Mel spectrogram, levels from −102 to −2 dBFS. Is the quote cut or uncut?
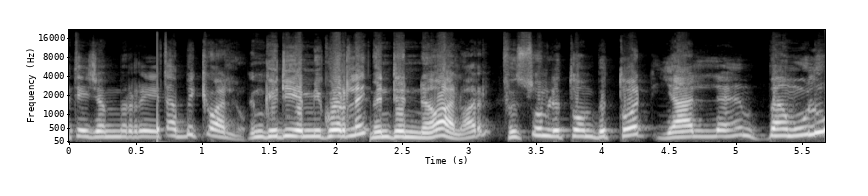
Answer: cut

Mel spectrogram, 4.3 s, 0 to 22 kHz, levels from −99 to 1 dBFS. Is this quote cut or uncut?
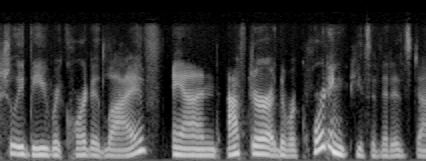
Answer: cut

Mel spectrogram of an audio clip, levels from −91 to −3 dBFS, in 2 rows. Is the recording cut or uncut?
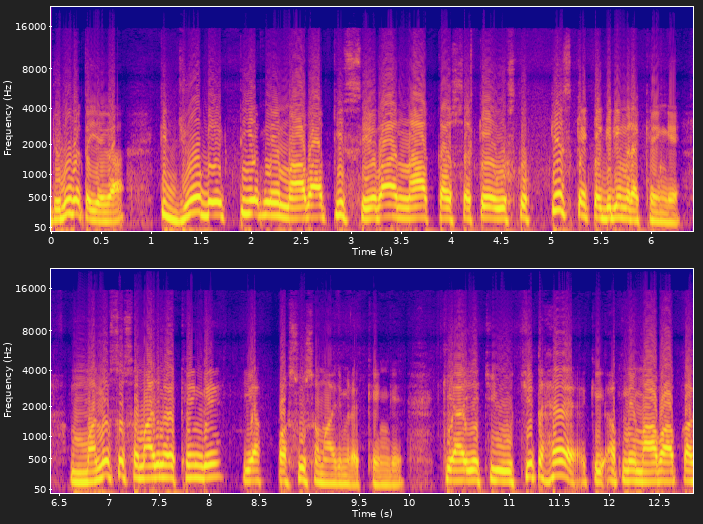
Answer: uncut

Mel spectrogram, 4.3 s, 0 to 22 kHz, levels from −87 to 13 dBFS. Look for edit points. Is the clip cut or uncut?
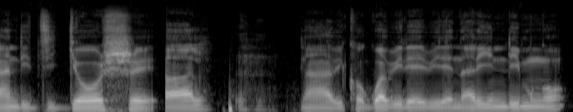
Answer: cut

